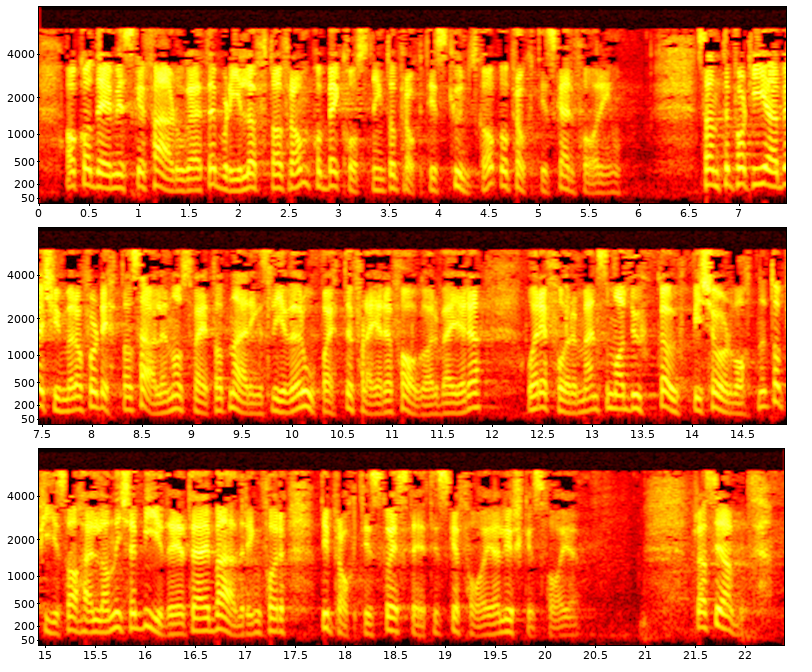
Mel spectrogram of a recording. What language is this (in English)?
Norwegian Nynorsk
